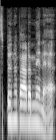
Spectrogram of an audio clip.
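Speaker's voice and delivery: British accent laid on. Announcing the UK minute segment, repeating it in a British accent. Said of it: "I have to say that actually in a British".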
